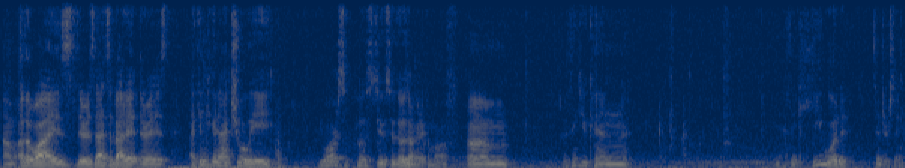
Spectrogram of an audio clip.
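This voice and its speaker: A man's voice: medium pitch, moderate pace, pauses often, a little mellow. A man hosting a casual live show-and-tell stream, rambling and thinking aloud as he handles things. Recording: noisy live stream audio.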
